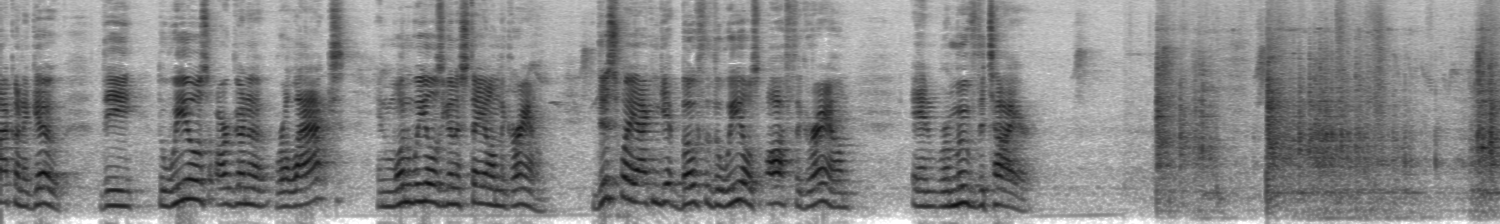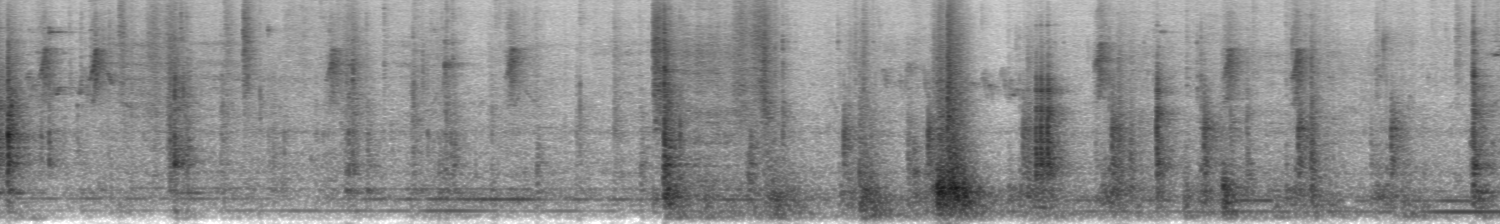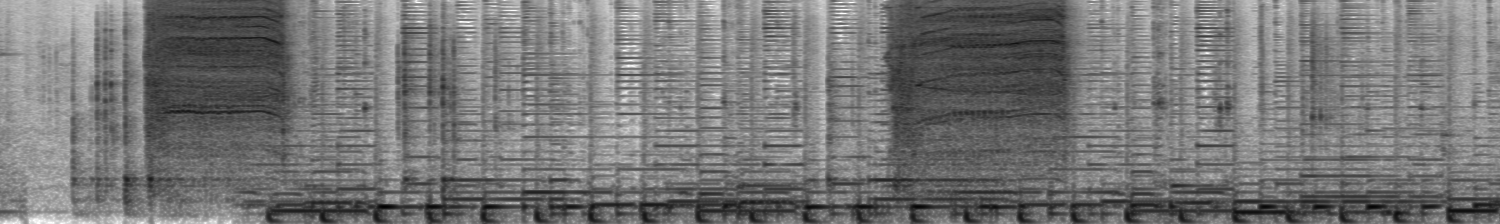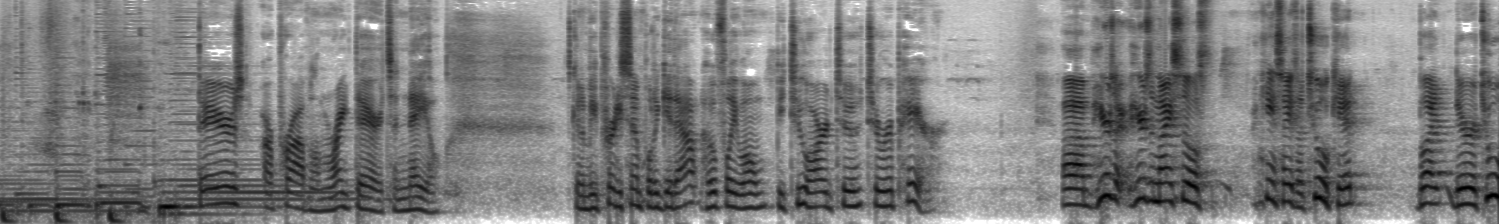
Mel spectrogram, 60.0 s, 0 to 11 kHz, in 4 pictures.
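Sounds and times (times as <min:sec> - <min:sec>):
workshop clanks and knocks: 0:11.6 - 0:15.6, 0:21.5 - 0:30.0
impact wrench running: 0:31.4 - 0:33.0, 0:38.9 - 0:40.9
acoustic guitar music with beat: 0:32.9 - 0:38.9, 0:40.7 - 0:48.2.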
